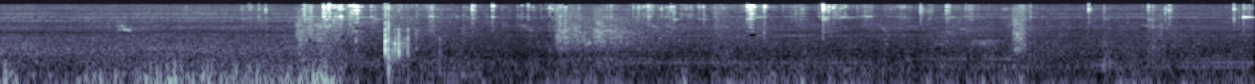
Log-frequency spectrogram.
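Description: Handling and walking noise on a phone microphone: a low rumble in the first second and a half, one sharp click about two seconds in, then scattered light clicks.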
